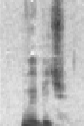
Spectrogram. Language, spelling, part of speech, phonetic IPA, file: Polish, wybić, verb, [ˈvɨbʲit͡ɕ], LL-Q809 (pol)-wybić.wav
